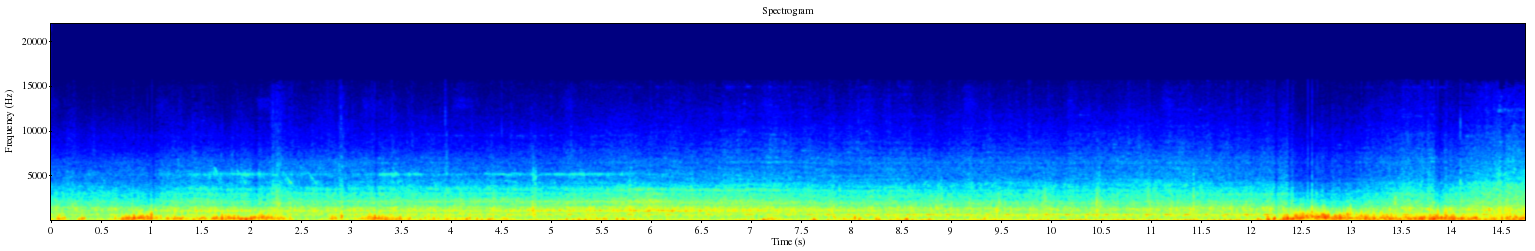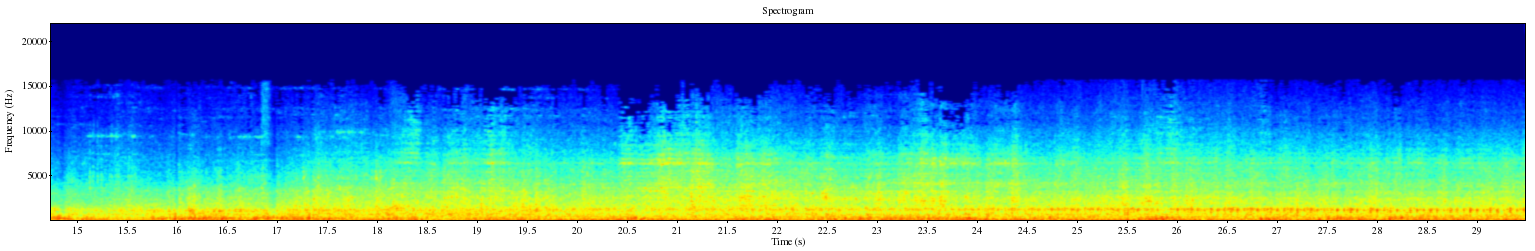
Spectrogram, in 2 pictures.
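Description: Freight train hauled by a D11H diesel-hydraulic locomotive rolling slowly into a station: engine running and wagons rumbling on the rails, with clickety-clack over the rail joints. It grows suddenly louder about twelve seconds in as the train draws level, and a high steady squeal from the wheels comes in during the second half.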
